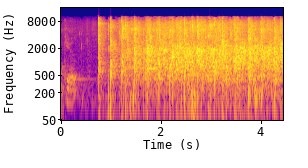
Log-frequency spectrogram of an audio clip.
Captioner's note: applause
